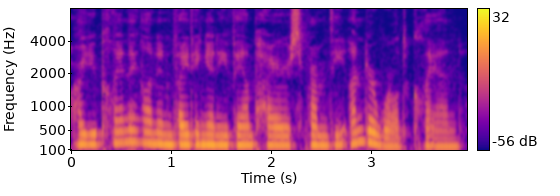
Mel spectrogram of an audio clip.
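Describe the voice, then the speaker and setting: Soft, mellow woman in ASMR roleplay. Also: medium pitch, steady tone, vocal fry. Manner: polite, measured, businesslike consultant patter. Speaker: party planning agent in an ASMR roleplay. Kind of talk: soft-spoken ASMR roleplay, partly whispered.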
